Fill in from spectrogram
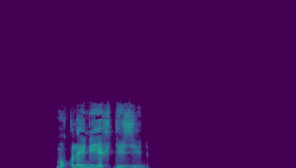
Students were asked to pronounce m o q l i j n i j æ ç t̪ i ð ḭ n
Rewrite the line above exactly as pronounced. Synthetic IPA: m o q l æ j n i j æ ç d̪ i z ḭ n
